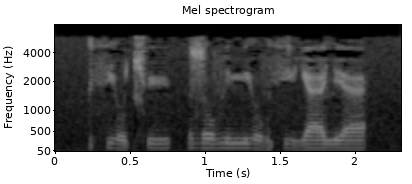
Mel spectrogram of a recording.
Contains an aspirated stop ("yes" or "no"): yes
